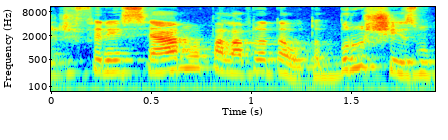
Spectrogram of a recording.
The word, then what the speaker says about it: bruxismo: uma palavra da outra bruxismo portanto prática de bruxaria Bru ismo rangir dos dentes e vou te contar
